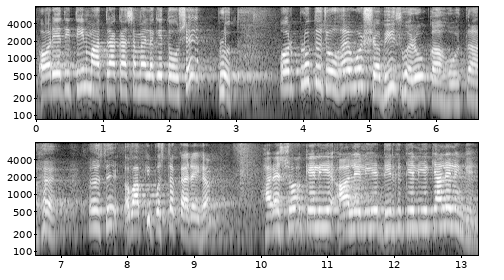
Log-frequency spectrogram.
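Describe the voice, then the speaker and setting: A woman teaching Sanskrit grammar for an exam-prep class, asking questions and answering them herself, sometimes drawing out sounds in a chant. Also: high voice. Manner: drawn-out chanting of example sounds. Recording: echoey room with long reverb.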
